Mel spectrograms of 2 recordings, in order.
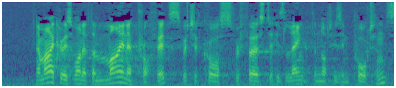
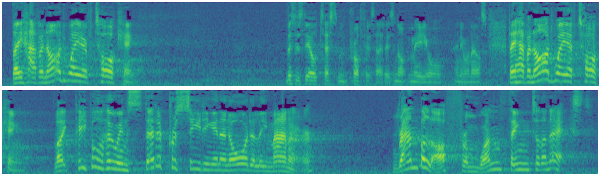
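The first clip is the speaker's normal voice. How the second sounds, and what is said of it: Put-on West Country English accent. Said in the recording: “Martin Luther had a West Country accent ... if you'll forgive me indulging my little fantasy”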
